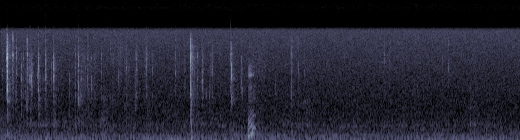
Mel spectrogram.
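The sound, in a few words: typing on a computer keyboard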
